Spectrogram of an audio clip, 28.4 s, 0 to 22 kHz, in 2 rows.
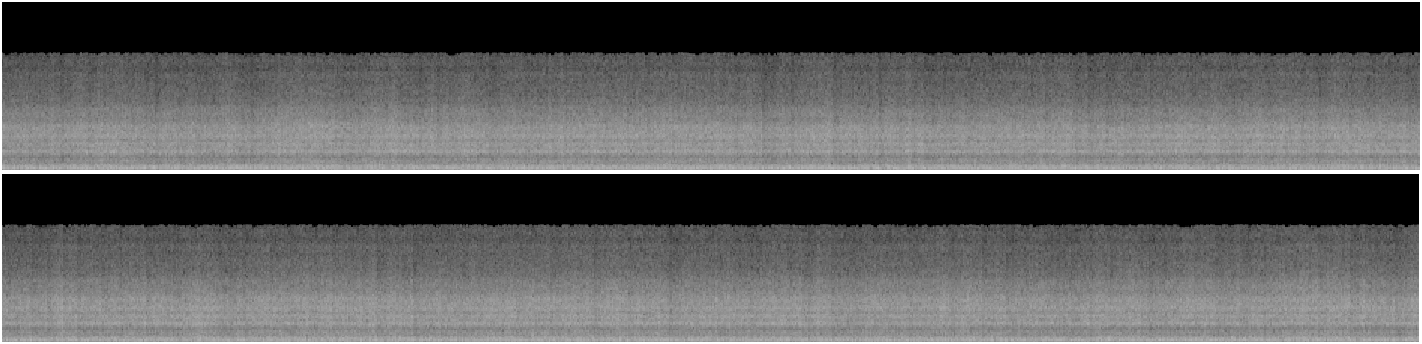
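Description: VL Viima II biplane in level cruising flight. Its Siemens-Halske Sh 14A seven-cylinder radial engine drones steadily under a heavy rush of wind over the wing-mounted camera.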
